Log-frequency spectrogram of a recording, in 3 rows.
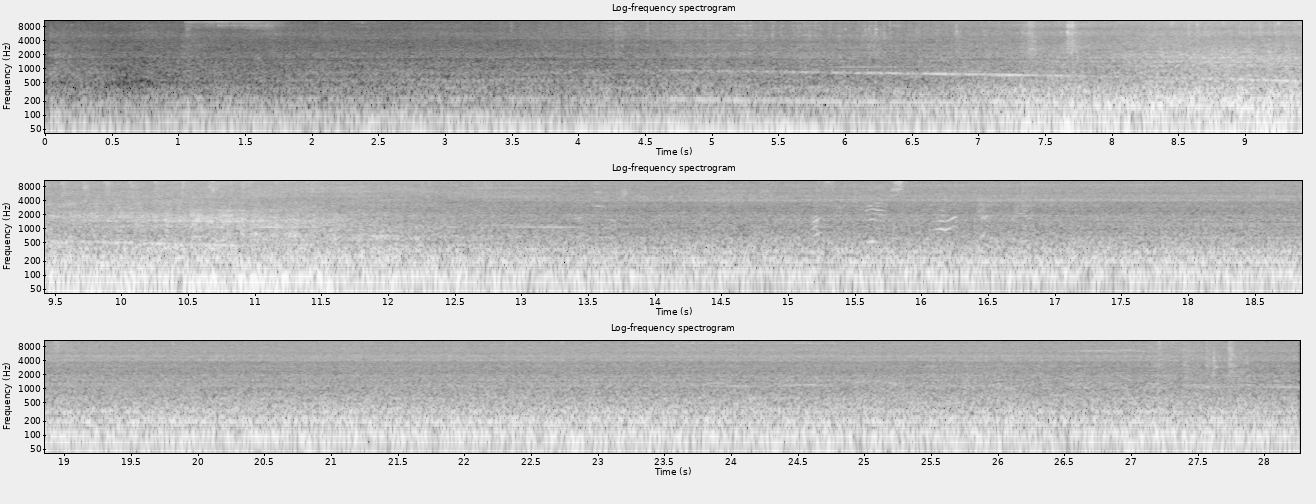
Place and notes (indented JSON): {
  "title": "Tallinn, Volta",
  "date": "2011-07-04 23:40:00",
  "description": "tram station volta, tallinn. ambience at night",
  "latitude": "59.44",
  "longitude": "24.72",
  "timezone": "Europe/Tallinn"
}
